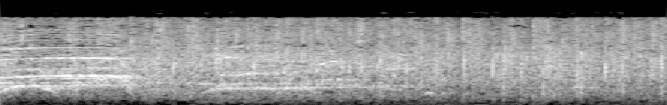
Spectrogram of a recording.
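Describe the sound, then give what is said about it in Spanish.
A standing audience applauds steadily for several seconds in homage to Sister Rosette, dense clapping with a few whistles and cheers rising at the start before settling into sustained, even applause. “Aplausos, maldita sea.”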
